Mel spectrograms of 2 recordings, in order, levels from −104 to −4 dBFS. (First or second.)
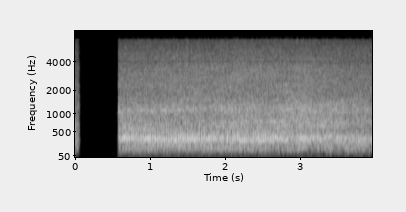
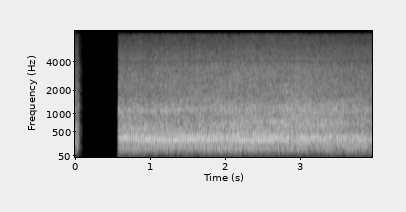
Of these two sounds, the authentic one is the second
